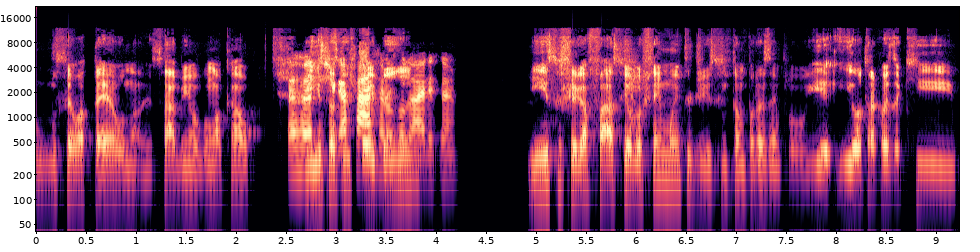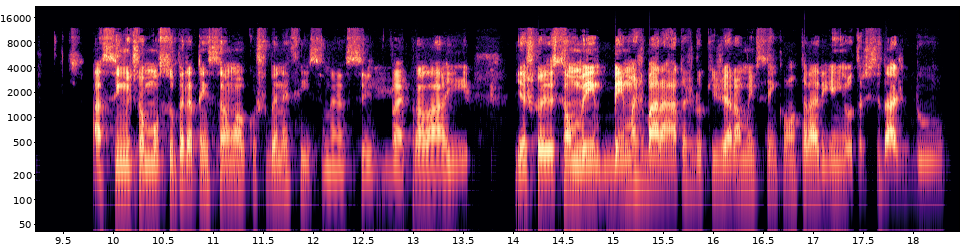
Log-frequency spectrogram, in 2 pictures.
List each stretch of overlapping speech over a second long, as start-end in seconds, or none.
2.7-3.9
